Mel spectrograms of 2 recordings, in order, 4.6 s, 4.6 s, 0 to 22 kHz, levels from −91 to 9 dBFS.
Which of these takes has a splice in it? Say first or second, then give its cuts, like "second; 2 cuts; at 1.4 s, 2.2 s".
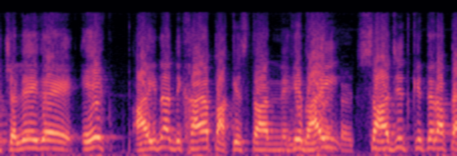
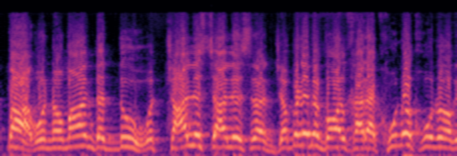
first; 2 cuts; at 2.8 s, 3.5 s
